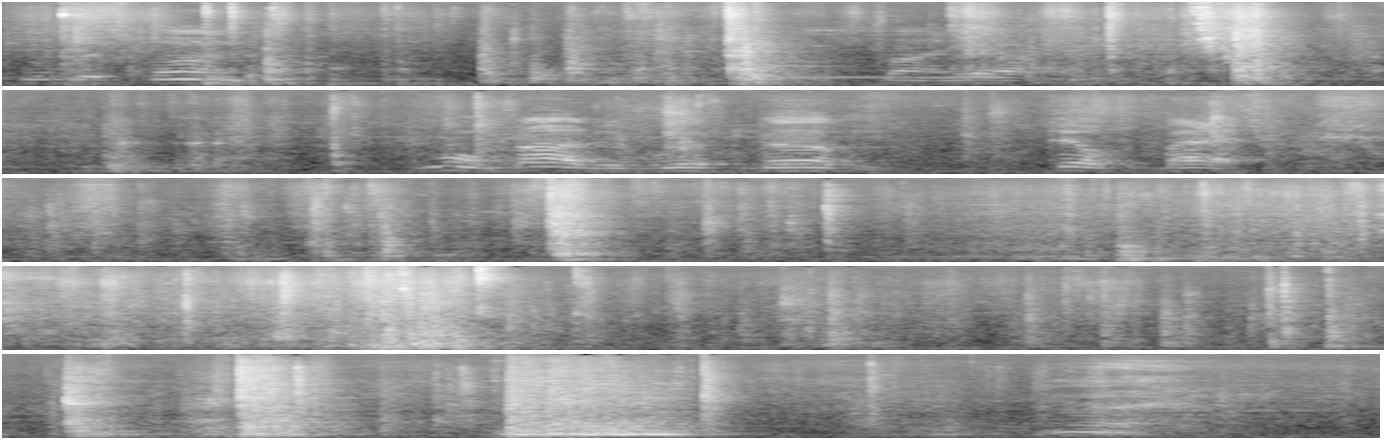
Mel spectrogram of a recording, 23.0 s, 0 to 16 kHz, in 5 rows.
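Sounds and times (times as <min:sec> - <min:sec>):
cardboard and foam scraping: 0:12.3 - 0:15.4
heavy metal cart knocks and thumps: 0:17.6 - 0:20.9.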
